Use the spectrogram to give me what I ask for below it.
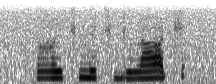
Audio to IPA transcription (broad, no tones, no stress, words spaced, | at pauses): ʁit͡ʃ nɪt͡ʃ ɡilat͡ʃ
